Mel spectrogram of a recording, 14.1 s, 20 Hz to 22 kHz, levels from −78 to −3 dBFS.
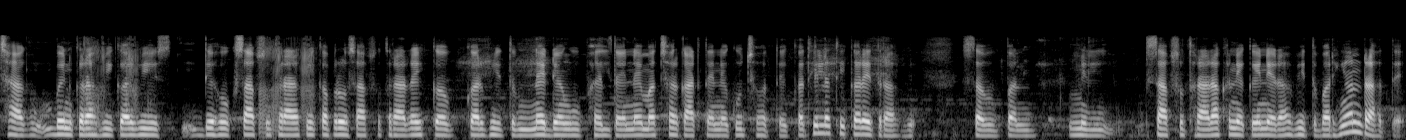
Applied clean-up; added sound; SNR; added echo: neural separator model SepFormer DNS4.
